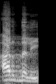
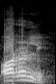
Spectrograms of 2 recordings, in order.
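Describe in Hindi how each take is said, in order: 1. यह छोटा करके, उर्दू के ढंग में ardali बोला गया है। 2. यह पूरे अंग्रेज़ी ढंग में orderly बोला गया है। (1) "उर्दू के अंदर ये लफ्ज मौरद हुआ है अर्दली" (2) "ये असल में ऑर्डरली"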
